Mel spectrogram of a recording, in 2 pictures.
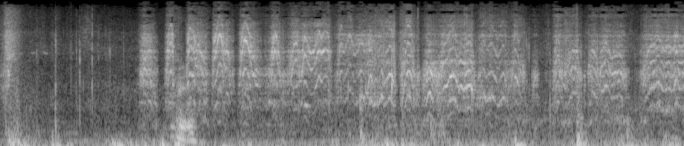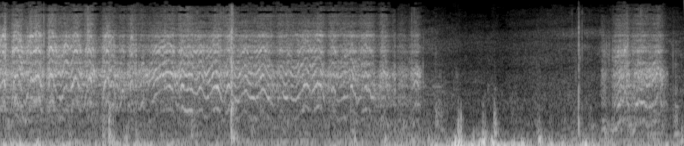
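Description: Baitcasting reel's drag slipping and buzzing as a hooked smallmouth bass runs and pulls line off the spool. It starts about a second in and cuts off suddenly a little after eight seconds.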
